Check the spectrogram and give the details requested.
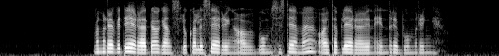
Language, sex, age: Norwegian, female, 25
